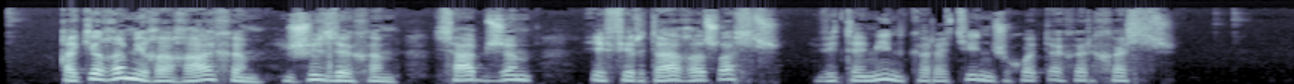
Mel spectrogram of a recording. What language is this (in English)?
Kabardian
